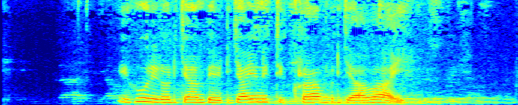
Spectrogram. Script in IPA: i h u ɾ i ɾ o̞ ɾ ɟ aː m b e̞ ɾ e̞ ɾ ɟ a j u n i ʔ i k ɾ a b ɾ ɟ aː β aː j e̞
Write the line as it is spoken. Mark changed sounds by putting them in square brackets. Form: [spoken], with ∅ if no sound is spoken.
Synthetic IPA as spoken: i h u ɾ i ɾ o̞ ɾ ɟ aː m b e̞ ɾ e̞ ɾ ɟ a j u n i [t] i k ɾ a b ɾ ɟ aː β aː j e̞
